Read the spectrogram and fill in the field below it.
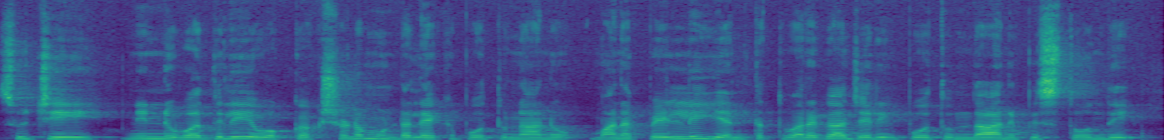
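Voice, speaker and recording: A quick-tempered young doctor in love, as a woman narrator reads him speaks in a lowish, everyday voice. He teases at first and then turns earnest with his bride-to-be in this storybook. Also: level tone, dark tone, lightly acted.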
